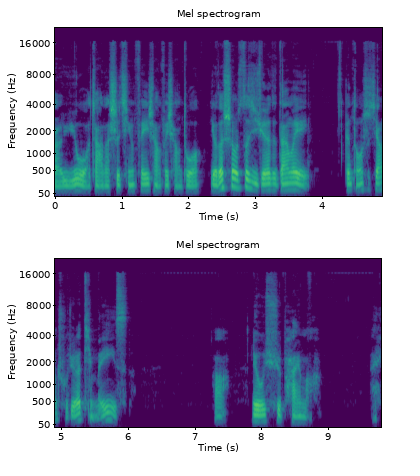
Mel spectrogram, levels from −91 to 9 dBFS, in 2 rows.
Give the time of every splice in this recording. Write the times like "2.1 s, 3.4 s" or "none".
2.3 s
